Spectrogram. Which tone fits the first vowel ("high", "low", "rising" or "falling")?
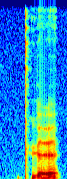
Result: low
